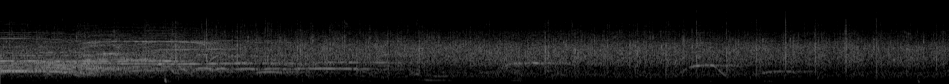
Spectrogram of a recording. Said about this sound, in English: But I need you to do me a favor, okay? A wonderful friend of this house, can you please this morning, can you stand to your feet and clap super loud and shout a little bit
